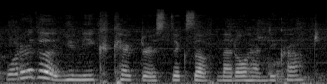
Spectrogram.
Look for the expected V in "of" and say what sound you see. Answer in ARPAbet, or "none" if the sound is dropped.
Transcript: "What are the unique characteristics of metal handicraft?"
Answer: V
